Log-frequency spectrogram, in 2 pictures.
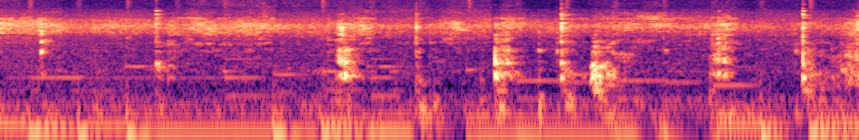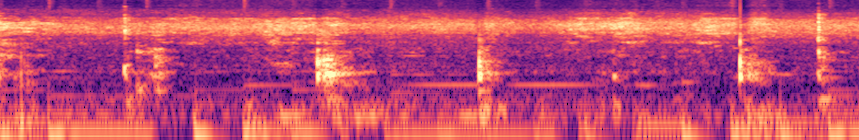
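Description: Beef liver stir-frying in a pan with green chillies, with a steady sizzle under repeated scraping and stirring clicks of a utensil against the pan, close and continuous.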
